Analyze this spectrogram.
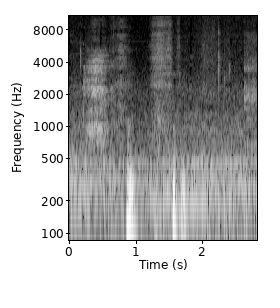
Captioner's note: chuckles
